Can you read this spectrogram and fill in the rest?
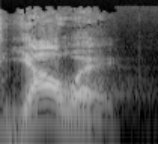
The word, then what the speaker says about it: Yahweh: You know, in the Old Testament, his name is pronounced Yahweh. Yahweh, well, actually, it wasn't pronounced at all because they didn't have vowels. We pronounce it Yahweh.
